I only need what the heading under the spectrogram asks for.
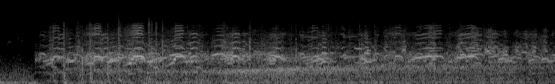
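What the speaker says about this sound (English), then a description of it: "The geese are nearing the end of their journey from the south." A flock of geese migrating north in early summer honks continuously, many overlapping calls over a steady wind-like rush, fairly close and without talk.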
